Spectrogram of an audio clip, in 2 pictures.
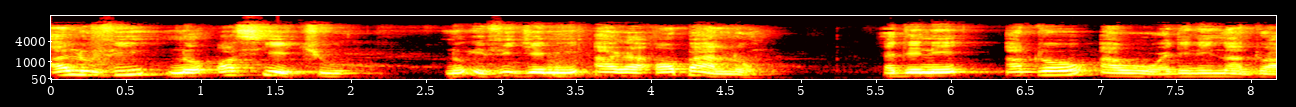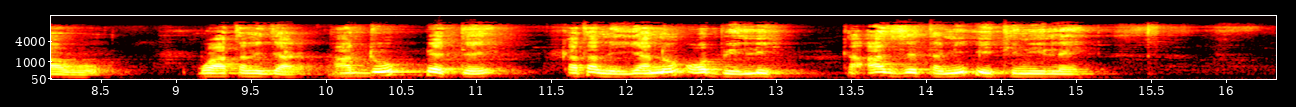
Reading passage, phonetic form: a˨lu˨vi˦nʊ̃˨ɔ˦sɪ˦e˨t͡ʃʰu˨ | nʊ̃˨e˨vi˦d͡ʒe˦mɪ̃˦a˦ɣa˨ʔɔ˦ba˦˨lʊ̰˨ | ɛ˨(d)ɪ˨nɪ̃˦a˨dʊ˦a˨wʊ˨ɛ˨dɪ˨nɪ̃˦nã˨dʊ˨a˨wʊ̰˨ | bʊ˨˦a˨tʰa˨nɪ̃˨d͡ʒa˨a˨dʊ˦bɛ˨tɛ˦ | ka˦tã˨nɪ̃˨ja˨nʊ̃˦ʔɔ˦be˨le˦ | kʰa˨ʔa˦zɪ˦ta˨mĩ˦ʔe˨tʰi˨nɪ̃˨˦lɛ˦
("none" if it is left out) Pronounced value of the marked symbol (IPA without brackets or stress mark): d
